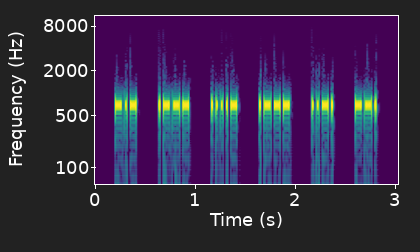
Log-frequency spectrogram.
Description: Morse code, heard as a keyed tone, about 52 wpm, spaced as for 28 wpm, 700 Hz. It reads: KJ4JFG
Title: USA Call Signs - 6 Characters - 3x Character Spacing - 50wpm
